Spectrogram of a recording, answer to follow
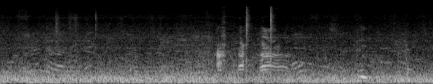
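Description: Steady low cabin rumble of a Boeing 737-800 on descent, from its CFM56-7B engines and the airflow, heard from a window seat beside the wing. There are faint voices in the middle and a short louder sound near the end.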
